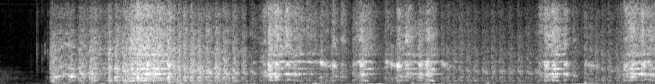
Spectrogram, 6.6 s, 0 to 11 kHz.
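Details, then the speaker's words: 2002 Ford F250 7.3 Powerstroke diesel after ICP sensor replacement, cranked and started: stumbles with uneven lumpy beat, running very rough, check engine light on; fuel filter suspected. "that is still a crank but it is not happy that is running very rough ah there may be a fuel filter issue I'm getting a check engine light"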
